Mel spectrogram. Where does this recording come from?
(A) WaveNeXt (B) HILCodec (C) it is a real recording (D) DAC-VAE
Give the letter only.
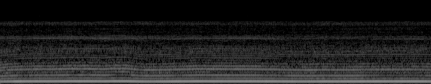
C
